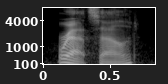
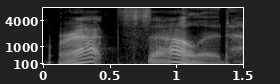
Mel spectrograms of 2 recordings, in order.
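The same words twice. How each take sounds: First: Said in the usual way. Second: Savoring repeat. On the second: Acted. Merchant repeats band name.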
